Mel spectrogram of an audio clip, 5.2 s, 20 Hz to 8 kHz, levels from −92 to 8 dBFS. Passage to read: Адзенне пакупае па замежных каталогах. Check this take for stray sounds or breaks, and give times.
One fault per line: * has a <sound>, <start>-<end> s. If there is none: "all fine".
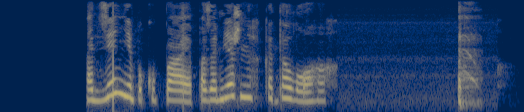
* has a cough, 4.6-4.8 s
